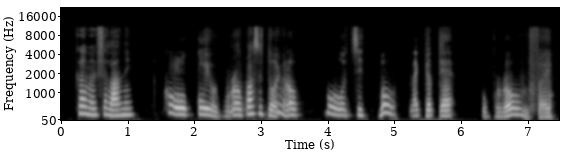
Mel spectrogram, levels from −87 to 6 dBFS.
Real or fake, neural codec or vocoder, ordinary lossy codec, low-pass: fake; codec, 16 kHz in and 24 kHz out, 0.4 kbps, LongCat-Audio-Codec, four codebook decoder; none; 10.8 kHz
